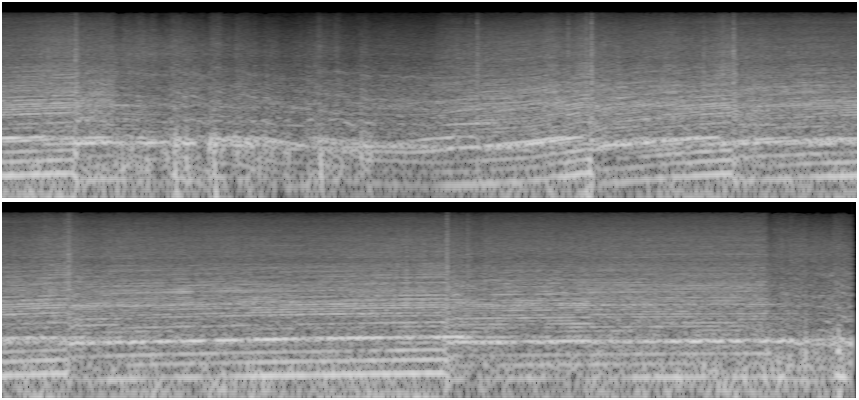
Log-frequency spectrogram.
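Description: A racing car engine roars at high revs, dropping in pitch for braking and climbing again as it accelerates.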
